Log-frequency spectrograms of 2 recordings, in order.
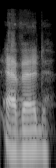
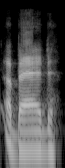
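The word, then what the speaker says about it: עֶבֶד: in the Hebrew Bible, the word eved for slave, I hear people say abed or aved or avid or any other pronunciations, and it's one of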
